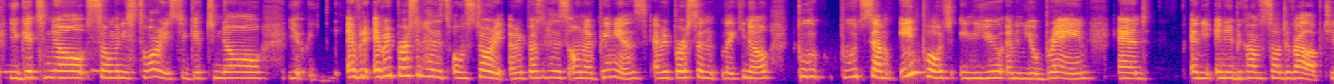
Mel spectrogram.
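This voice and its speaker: A young adult woman from Ukraine, a guest talking excitedly in an interview, often restarting her sentences. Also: fairly high pitch, fairly quick. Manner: excited, frequent restarts and laughs. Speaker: guest, content creator. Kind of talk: casual interview talk.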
